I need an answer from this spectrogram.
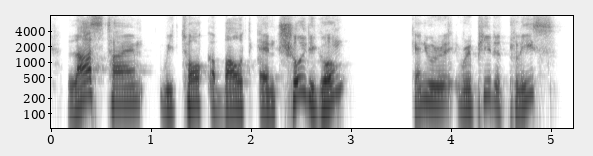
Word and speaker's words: Entschuldigung: Last time we talked about Entschuldigung. Can you repeat it, please? Here's how you spell it, or how you Entschuldigung.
